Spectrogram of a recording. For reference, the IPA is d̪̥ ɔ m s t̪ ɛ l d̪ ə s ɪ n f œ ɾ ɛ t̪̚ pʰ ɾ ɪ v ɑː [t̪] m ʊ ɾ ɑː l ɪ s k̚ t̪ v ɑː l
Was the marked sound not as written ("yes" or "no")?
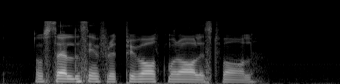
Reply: no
